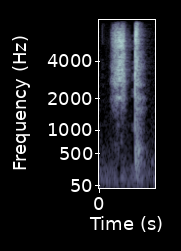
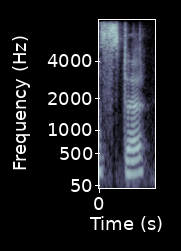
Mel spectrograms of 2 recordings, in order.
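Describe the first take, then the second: First: The sound starts with sh. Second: The sound starts with a plain s. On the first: The speaker calls it right. "it's a sht" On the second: The speaker calls it wrong. "it's not a st"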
